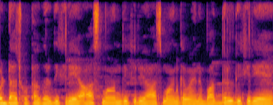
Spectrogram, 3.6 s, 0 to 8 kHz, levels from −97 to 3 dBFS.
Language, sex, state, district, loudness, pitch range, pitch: Rajasthani, female, Rajasthan, Nagaur, -16 LUFS, 175-185 Hz, 180 Hz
